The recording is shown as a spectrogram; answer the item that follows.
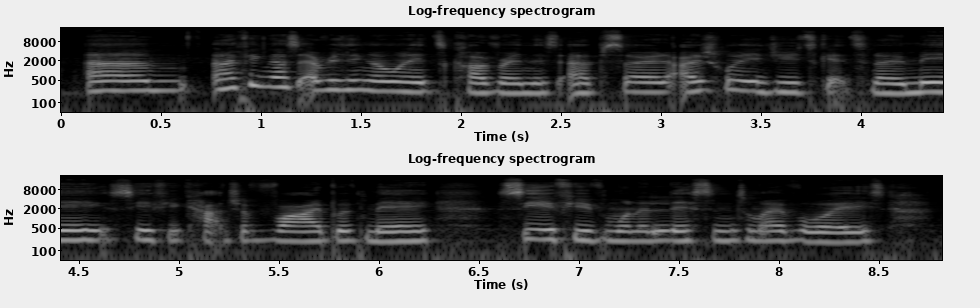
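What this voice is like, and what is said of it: Snotty, congested sick voice. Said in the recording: “I'm a little bit ill. My voice isn't always this sort of like snotty.”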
